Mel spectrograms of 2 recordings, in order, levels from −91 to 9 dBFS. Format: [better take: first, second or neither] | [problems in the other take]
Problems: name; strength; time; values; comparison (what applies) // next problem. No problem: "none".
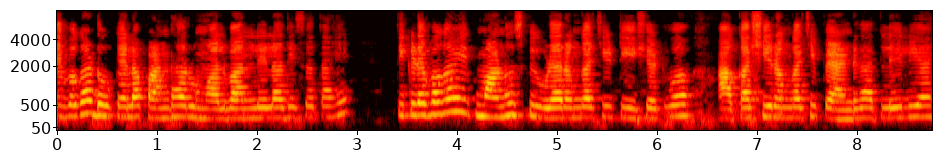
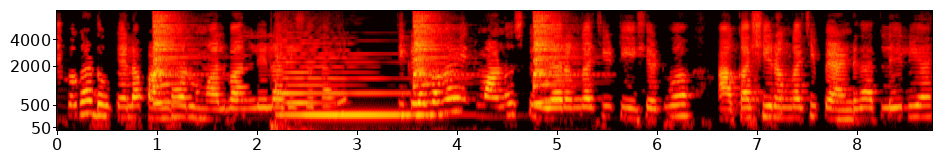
first | noise reduction (classical method spectral subtraction)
